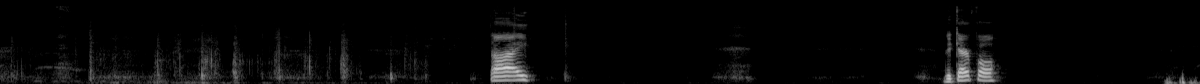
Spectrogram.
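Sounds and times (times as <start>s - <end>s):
footsteps walking: 0.0s - 4.5s.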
